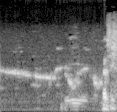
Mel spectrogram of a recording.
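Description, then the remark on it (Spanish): A thin, steady whistle from a water pipe holds one pitch for nearly a second, then fades as people start talking over it. “No más que era una cañería.”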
